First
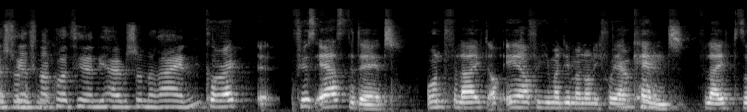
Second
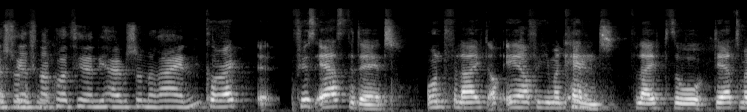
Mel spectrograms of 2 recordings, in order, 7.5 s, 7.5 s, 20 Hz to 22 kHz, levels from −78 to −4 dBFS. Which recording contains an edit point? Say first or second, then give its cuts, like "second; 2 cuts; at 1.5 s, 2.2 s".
second; 1 cut; at 5.6 s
